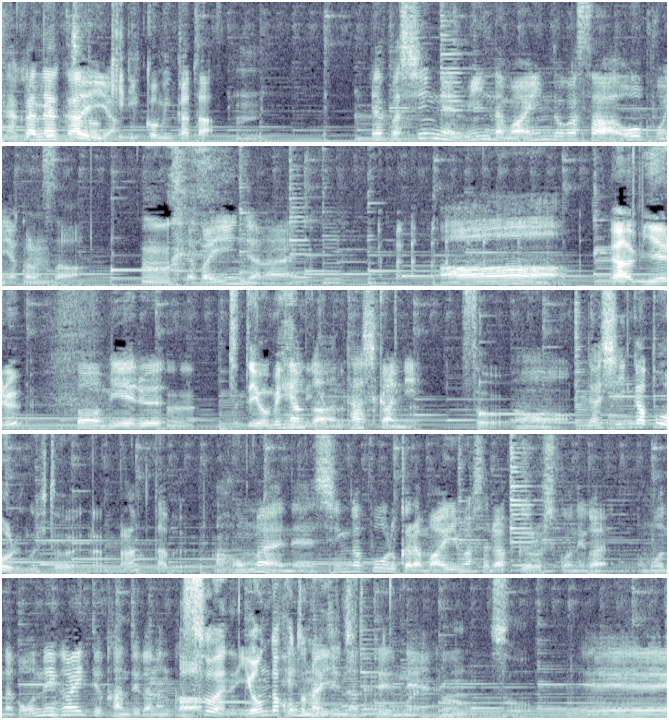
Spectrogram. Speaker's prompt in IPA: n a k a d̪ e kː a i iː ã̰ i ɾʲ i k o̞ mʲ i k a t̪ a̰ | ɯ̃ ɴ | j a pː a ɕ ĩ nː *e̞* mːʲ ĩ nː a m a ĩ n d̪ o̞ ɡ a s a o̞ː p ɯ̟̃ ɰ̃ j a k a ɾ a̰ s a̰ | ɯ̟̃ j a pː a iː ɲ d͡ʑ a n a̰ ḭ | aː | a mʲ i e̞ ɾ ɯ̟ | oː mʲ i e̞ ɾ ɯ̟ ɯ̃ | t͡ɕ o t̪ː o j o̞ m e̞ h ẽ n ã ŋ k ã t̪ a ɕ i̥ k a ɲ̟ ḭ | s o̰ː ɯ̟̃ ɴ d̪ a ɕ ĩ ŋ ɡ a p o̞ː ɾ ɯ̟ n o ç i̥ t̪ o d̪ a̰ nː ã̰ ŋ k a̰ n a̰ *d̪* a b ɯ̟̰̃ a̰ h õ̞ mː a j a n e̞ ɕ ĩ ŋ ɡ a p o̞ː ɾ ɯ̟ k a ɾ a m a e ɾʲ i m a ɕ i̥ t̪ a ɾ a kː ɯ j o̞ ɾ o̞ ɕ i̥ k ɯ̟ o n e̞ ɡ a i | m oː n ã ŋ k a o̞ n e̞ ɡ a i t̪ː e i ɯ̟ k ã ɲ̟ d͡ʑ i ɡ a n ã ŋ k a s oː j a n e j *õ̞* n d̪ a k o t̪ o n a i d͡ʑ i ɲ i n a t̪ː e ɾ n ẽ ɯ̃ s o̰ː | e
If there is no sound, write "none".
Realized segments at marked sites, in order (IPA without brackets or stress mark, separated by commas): ẽ̞, t̪, õ̞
